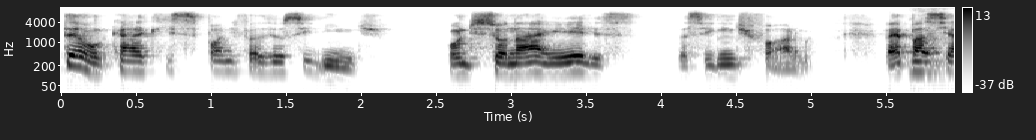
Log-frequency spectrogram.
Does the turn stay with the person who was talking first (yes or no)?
yes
